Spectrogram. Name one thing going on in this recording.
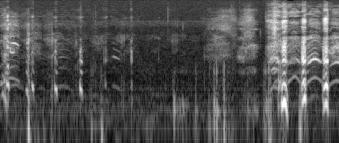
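A man laughs into a microphone close by.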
